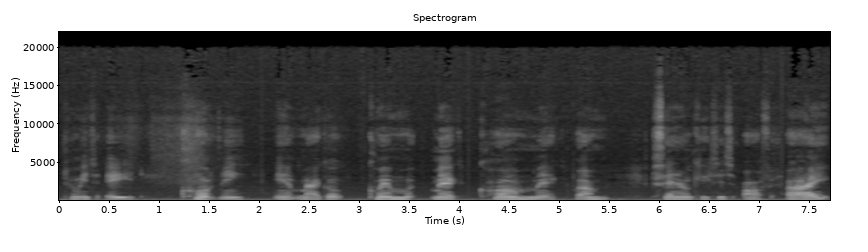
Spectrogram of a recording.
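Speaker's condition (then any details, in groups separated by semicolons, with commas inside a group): Down syndrome; extra chromosome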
